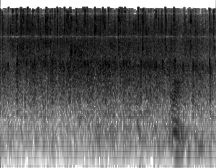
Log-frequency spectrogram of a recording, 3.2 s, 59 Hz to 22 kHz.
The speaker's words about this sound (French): Il y a des gens trop jeunes dans la salle pour comprendre. Par applaudissement, qui a 22 ans ou moins dans la salle?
